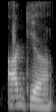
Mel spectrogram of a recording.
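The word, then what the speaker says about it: Ajna: O asna chakra pronuncia-se águia.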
